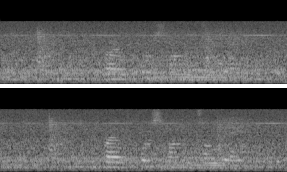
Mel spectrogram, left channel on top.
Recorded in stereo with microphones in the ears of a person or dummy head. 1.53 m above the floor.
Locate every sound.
0.9 s a woman speaking: 80° right, 7.5 m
